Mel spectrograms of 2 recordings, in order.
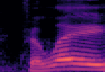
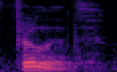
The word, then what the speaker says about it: filet: Will Smith as Lucifer and William Hurt saying filet should be pronounced fillet because you don't call a wallet a wall. What? No, it's fillet. Just as in wallet, you don't say wallet, do you? You say wallet.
